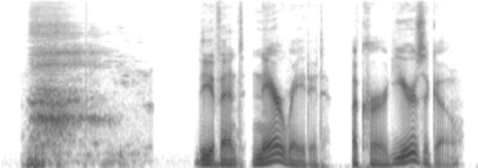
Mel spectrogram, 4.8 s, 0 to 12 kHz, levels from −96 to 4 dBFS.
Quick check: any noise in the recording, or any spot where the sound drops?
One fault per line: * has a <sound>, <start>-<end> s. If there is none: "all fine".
* has a sigh, 0.2-1.5 s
